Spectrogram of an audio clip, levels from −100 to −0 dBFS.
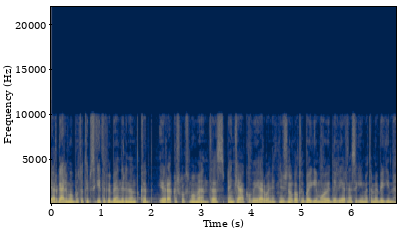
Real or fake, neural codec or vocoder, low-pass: fake; vocoder, 22.05 kHz, 80 mel bands, WaveNeXt; 9.9 kHz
